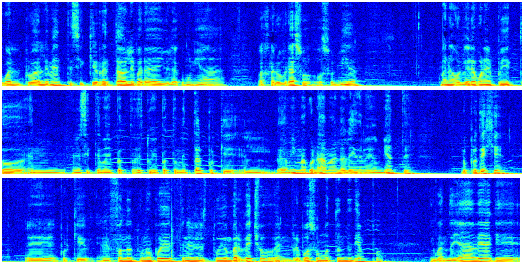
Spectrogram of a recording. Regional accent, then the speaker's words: Atacama, Chile; yo vivo en mi pueblo donde viví toda la vida, por ejemplo, en el Valle del Huasco

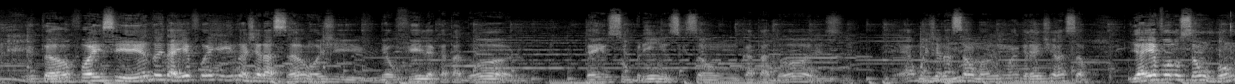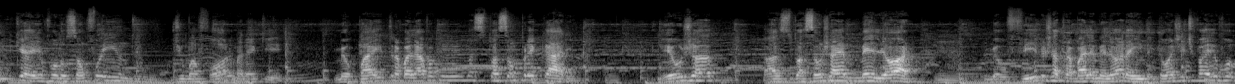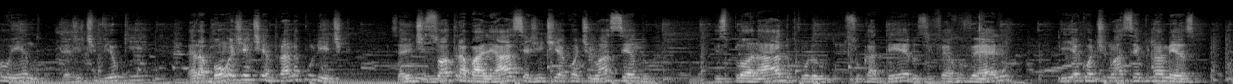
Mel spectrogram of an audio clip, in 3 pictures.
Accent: Passo Fundo, Rio Grande do Sul, Brazil; now in Porto Alegre, Brazil; a gente não é de Porto Alegre, a gente é de Passo Fundo.

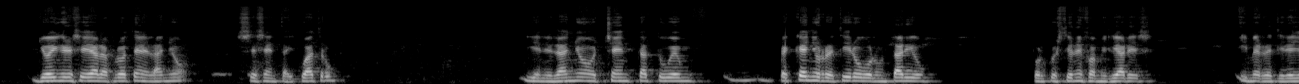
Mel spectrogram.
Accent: Colombia; La función nuestra como oficiales colombianos a bordo de los buques de la flota era reemplazar a los oficiales extranjeros.

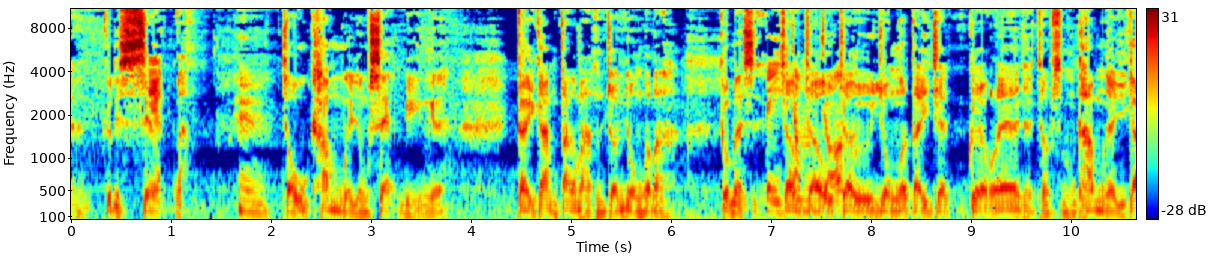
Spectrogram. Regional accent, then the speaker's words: Hong Kong; 就算我們香港人你不慣買你都死啊

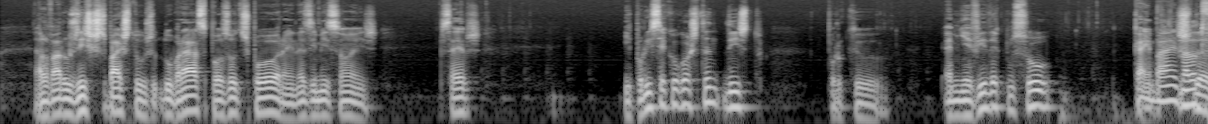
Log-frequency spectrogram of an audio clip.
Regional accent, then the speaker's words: Santarém, Portugal; Eu sou de Santarém.

